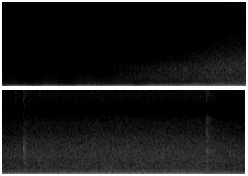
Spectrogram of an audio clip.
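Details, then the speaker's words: Fan with misaligned bearings that starts poorly and less smoothly than before: low hum builds on spin-up with a rough throb about three times a second, then cuts off sharply; stops fast rather than coasting. "This fan, the bearings on it aren't very aligned. So whenever you start it up, it doesn't start up too well. Or as smooth as it did before."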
